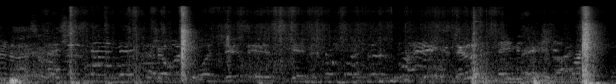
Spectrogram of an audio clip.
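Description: Bubble wrap being popped by a small child: two sharp, loud pops, about two seconds in and just before the end, with a few fainter snaps between.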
